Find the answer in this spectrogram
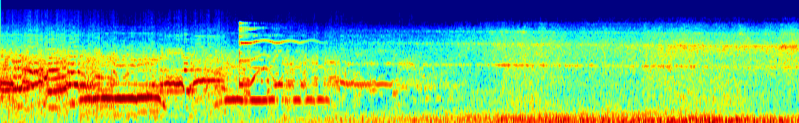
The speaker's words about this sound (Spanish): El avión sigue tomando velocidad, pero no despega. Continúa la carrera y el avión sigue en tierra. Cada vez, el final de la pista está más cerca y en una explosión de histeria general, los pasajeros comienzan a gritar como poseídos.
